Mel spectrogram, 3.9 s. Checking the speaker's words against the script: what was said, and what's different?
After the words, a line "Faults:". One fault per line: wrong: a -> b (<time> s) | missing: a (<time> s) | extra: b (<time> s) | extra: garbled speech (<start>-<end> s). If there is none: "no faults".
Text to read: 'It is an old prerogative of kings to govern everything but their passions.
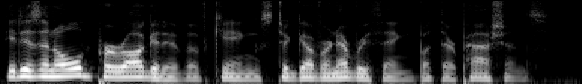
'It is an old prerogative of kings to govern everything but their passions.
Faults:
no faults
